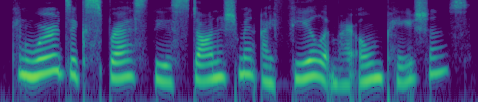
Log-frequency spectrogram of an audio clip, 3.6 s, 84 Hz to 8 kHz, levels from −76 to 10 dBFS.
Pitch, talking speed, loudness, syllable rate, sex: 250 Hz, 185 wpm, -18 LUFS, 5.1 syllables/s, female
